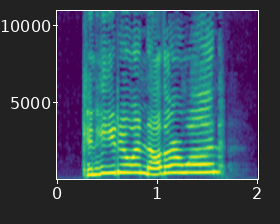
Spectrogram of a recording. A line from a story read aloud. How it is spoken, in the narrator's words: someone called out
